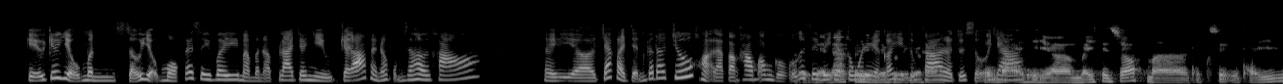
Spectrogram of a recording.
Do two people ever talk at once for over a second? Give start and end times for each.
7.9-9.4

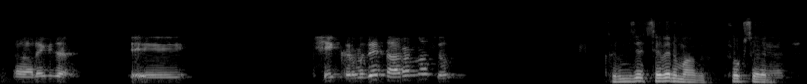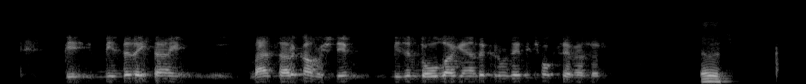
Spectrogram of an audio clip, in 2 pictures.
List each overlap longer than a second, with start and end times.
none

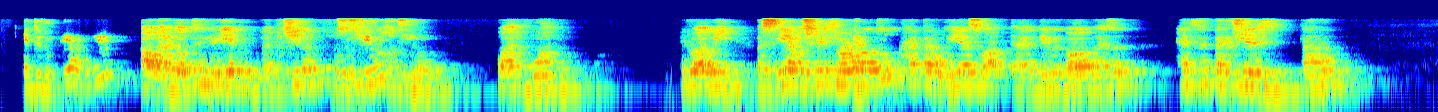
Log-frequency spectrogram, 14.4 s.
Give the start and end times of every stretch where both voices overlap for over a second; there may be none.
none

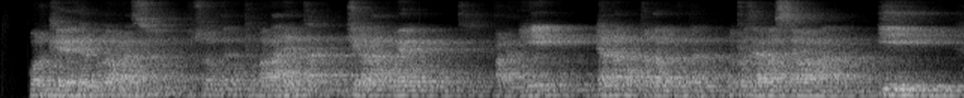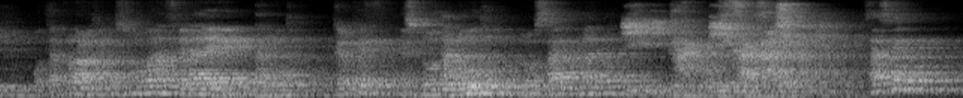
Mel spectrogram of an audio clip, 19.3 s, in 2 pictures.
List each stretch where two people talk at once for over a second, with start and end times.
16.3-17.5

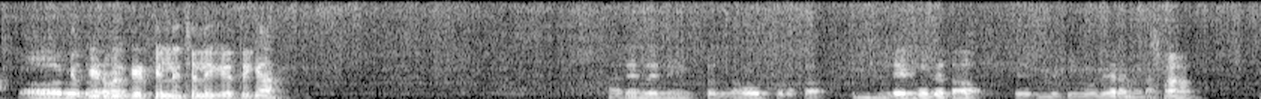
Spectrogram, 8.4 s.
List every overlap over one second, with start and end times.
none

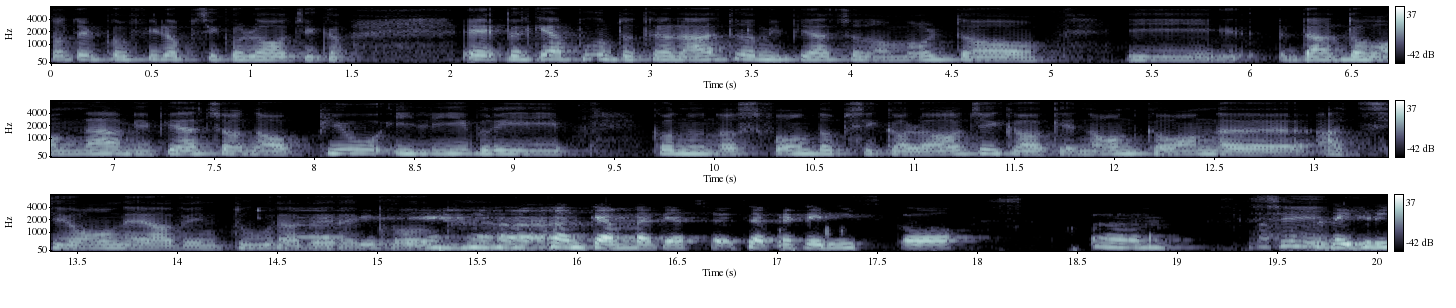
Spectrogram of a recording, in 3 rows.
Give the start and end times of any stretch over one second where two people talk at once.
14.6-16.0

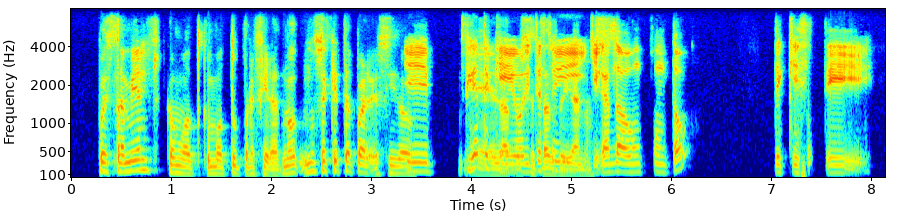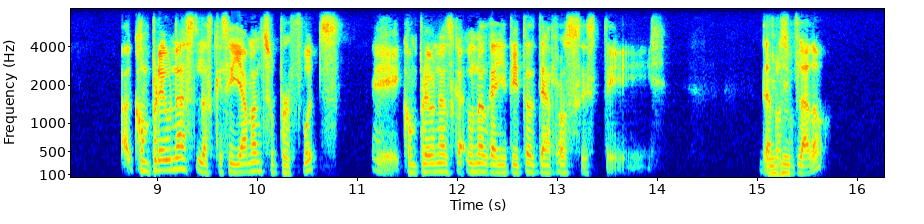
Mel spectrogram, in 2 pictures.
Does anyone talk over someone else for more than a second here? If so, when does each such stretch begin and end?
4.0-5.4

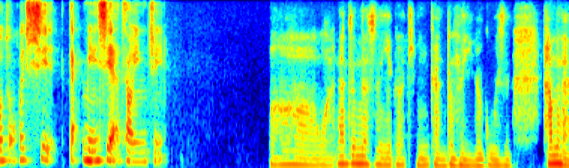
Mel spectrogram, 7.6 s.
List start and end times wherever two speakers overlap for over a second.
none

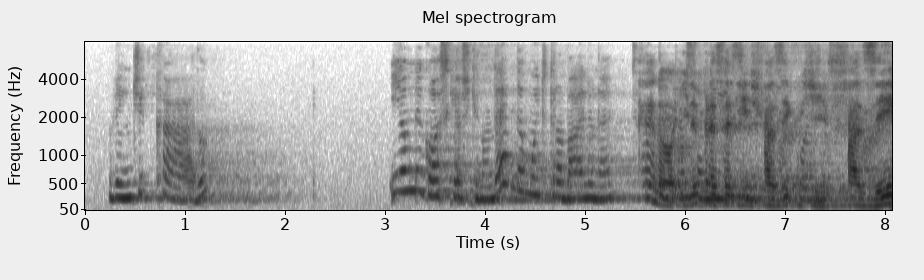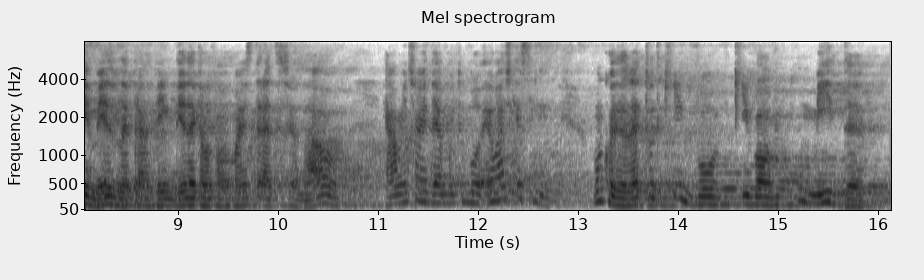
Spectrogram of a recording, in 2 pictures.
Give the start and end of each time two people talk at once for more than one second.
5.6-7.6

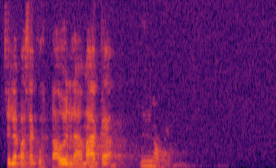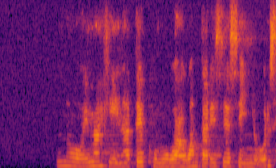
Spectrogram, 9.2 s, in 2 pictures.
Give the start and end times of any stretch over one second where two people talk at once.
none

